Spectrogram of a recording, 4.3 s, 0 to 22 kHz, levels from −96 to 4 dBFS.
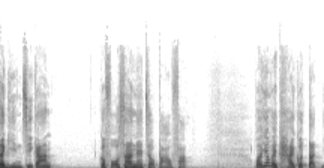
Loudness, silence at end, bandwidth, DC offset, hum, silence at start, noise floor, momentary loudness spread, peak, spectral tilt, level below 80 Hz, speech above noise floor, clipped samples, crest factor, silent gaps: -30 LUFS; 0 s; 15.5 kHz; under 0.1%; none; 0 s; -64 dBFS; 10 LU; -10 dBFS; -5.5 dB/octave; -62 dBFS; 35 dB; under 0.1%; 20 dB; none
